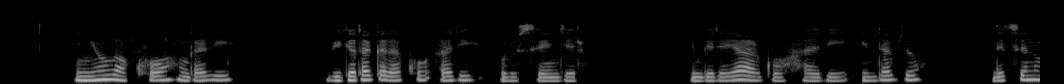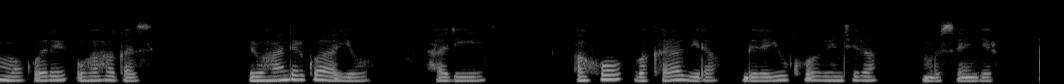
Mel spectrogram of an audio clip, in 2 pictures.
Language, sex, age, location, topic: Kinyarwanda, female, 18-24, Nyagatare, finance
